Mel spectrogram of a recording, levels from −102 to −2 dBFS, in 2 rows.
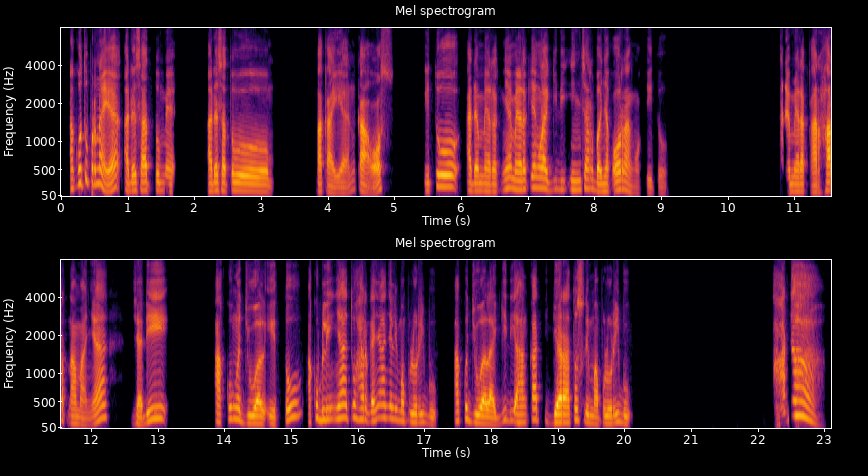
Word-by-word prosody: Aku 255 +10 +1
tuh 320 - -5
pernah 260 -3 +1
ya - - +3
ada 135 +1 +1
1 145 0 0
me 130 -2 -5 0.5
ada 130 +1 +2
1 140 0 -1 1.2
pakaian 95 -2 -2
kaos, - - 0 0.4
itu 205 +9 +3 0.2
ada 140 -2 0
mereknya 130 +8 -3
merek 155 0 +2
yang 180 - -2
lagi 160 -4 +1
diincar 155 +2 -5
banyak 125 -3 +1
orang 145 -9 +2
waktu 105 +2 -14
itu. 100 -4 -18 1.7
Ada 125 - -4
merek 125 0 -1
Carhartt 115 +6 +3
namanya, 120 - -1 0.4
jadi 200 +4 0 0.7
aku 200 0 -1
ngejual 130 -5 +3
itu 190 - -2
aku 225 - -4
belinya 195 +2 0
itu 225 - -4
harganya 195 0 -1
hanya 210 - -3
Rp50.000. 145 - -3 0.3
Aku 160 +4 -1
jual 135 -8 +4
lagi 120 - 0
diangka 170 +4 0
Rp350.000. 140 -4 +3 2.1
Ada. 215 - 0
145 Hz, 110 wpm, -25 LUFS, 125-185 Hz, 2.1 s, jual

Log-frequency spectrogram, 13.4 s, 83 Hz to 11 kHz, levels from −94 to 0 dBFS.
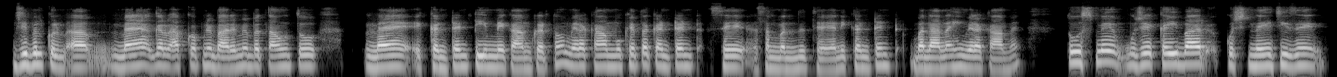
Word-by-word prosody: जी 180 +3 +3
बिल्कुल। 180 -4 0
अ, 155 0 +4
मैं 160 +1 +1
अगर 170 +1 -1
आपको 160 +2 -2
अपने 175 0 -3
बारे 145 +1 +3
में 175 +1 -3
बताऊँ 165 0 -1
तो 170 -1 -1 0.5
मैं 155 +1 +7 0.2
एक 155 0 -9
कंटेंट 160 +2 0
टीम 160 -1 +2
में 155 0 +2
काम 140 -1 0
करता 145 +7 -3
हूँ। 200 - -3
मेरा 170 0 +1
काम 165 0 +1
मुख्यतः 170 +2 -1
कंटेंट 170 0 -1
से 160 -1 -2
संबंधित 145 0 -4
है। 130 0 -2
यानी 135 +3 -3
कंटेंट 155 +4 -4 0.2
बनाना 150 +1 +3
ही 165 +1 -4
मेरा 150 -1 +2
काम 130 -1 -3
है। 180 - -14 0.5
तो 210 - +4
उसमें 215 +1 +1 0.2
मुझे 180 +2 0
कई 185 0 +5
बार 190 0 +6 0.2
कुछ 175 0 -5
नई 170 +1 +2
चीज़ें 175 -1 -2
165 Hz, 185 wpm, -24 LUFS, 150-175 Hz, 0.5 s, मैं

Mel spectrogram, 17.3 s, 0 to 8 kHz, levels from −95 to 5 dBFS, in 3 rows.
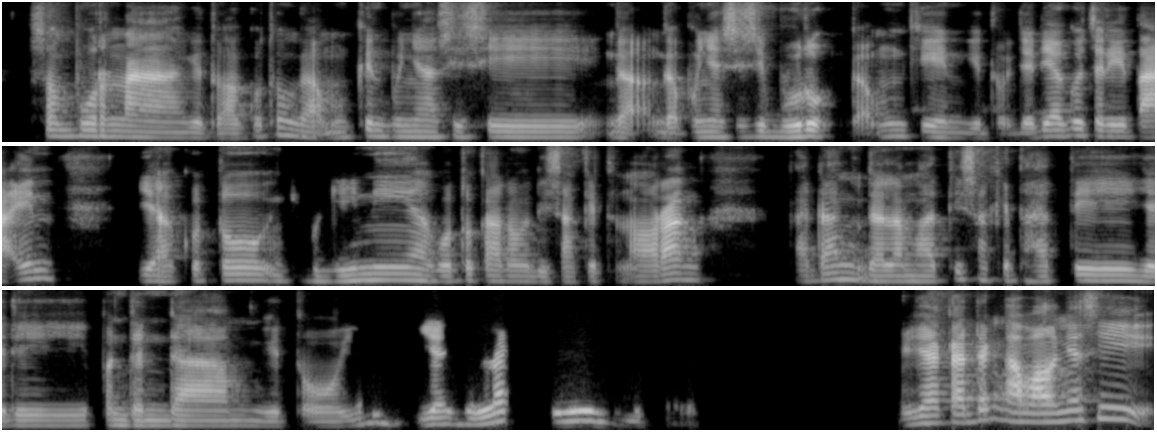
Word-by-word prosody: sempurna," 125 -5 +3
gitu. - - -9
"Aku 100 - -10
tuh 155 -3 -9
nggak 115 -3 -3
mungkin 115 +5 -5
punya 120 -1 -3
sisi, 120 +1 -1 0.6
nggak - - +1
nggak - - 0
punya 115 0 -1
sisi 125 +1 +3
buruk, 125 +3 +1
nggak - - -6
mungkin," 130 -3 -2
gitu. 100 - -12
Jadi - - -1
aku 150 +2 -2
ceritain, 125 +3 +4 0.5
"Ya - - +2
aku - - -12
tuh 135 -2 -3 0.2
begini, 130 +4 -5
aku 115 -1 -5
tuh - - -7
kalau 115 -1 -1
disakitin 105 - -5
orang, - - +5 0.5
kadang 150 0 -4
dalam 115 -2 +2
hati, 115 0 -5
sakit - - -3
hati, 125 +1 -4
jadi 110 0 -5
pendendam," 110 -1 -1
gitu. 100 0 -9 0.4
Ya 135 - +7
jelek 200 +9 +1 0.2
sih, 195 +2 0 0.2
gitu. - - -24 1.1
Iya 160 +1 +5
kadang 170 - +7
awalnya 190 +3 +7
sih, 250 -2 +1
120 Hz, 155 wpm, -25 LUFS, 110-135 Hz, 1.1 s, Ya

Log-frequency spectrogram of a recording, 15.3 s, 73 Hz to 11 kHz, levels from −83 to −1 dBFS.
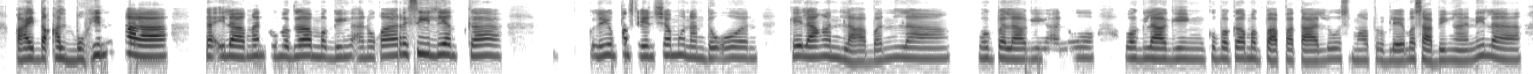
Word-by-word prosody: kahit 210 -1 +5
na - - +8
kalbuhin 225 +5 -1 0.2
ka, 250 -3 +9 0.4
kailangan 250 0 +2
kumbaga 245 +1 +3
maging 235 0 -6
ano 225 0 -9
ka, 255 +3 +1
resilient 280 -2 +3
ka. 255 0 -1 0.9
Yung 250 +2 -3
pasensya 255 -1 0
mo 270 +1 -7
nandoon, 220 -1 -7 0.3
kailangan 245 -1 +1
laban 190 +4 -5
lang. 215 -1 -4 0.4
Huwag 220 -1 -10
palaging 210 -1 -2
ano, 215 +3 -13 0.2
huwag 220 -1 -6
laging, 210 -1 0
kumbaga 215 0 -4
magpapatalo 190 0 -2
sa 220 - -6
mga 190 - -8
problema. 190 +1 -5
Sabi 190 0 0
nga 185 0 -6
nila, 220 -4 -3
220 Hz, 120 wpm, -23 LUFS, 205-245 Hz, 0.9 s, ka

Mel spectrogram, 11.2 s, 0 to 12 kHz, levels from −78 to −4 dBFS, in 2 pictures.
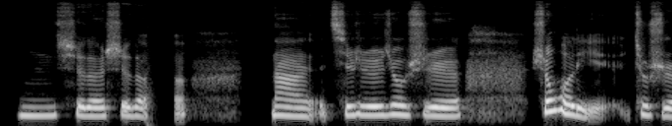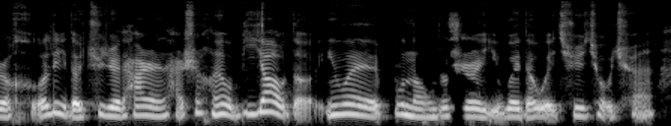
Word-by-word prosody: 嗯， 195 0 -3
是 200 -1 -1
的 185 0 +3
是 190 0 0
的。 190 +1 -2
呃， - - -5 0.7
那 195 -4 0 0.2
其 205 - 0
实 205 -1 +3
就 215 0 +2
是 190 -2 +1 0.5
生 285 +2 +4
活 255 -8 +6
里 360 - -1
就 215 - -1
是 180 -4 +1
合 185 - -2
理 235 -1 +1
地 160 - +5
拒 185 +7 -6
绝 190 -2 +4
他 205 +2 -2
人 190 -1 0
还 - - -6
是 260 - -4
很 240 -3 -1
有 225 -3 +3
必 225 +4 -3
要 275 -6 +3
的， 215 - -3
因 215 +1 +1
为 215 -5 +2
不 225 -1 -4
能 170 -4 0
就 185 +2 -3
是 175 -3 -1
一 - - -1
味 175 -1 +2
地 165 0 0
委 - - +2
曲 185 -1 -4
求 180 - -5
全， - - -8
200 Hz, 230 characters per minute, -23 LUFS, 185-220 Hz, 0.7 s, 活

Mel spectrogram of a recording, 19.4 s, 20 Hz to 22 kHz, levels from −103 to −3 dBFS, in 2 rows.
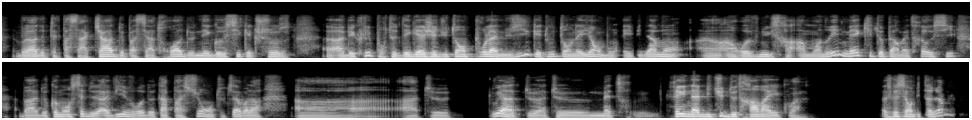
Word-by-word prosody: voilà 120 +2 +2
de 110 - -2
peut-être 110 -4 -11
passer 110 -3 -6
à 95 - -3
4, 140 +3 +4
de 115 - -3
passer 95 -1 -5
à 95 - -4
3, 135 0 +2
de 110 -4 -3
négocier 120 +3 0
quelque 125 - -2
chose, 130 -4 -1 0.4
heu, - - -4
avec 120 +4 0
lui 210 - +3
pour 125 -5 -8
te 125 - 0
dégager 130 +2 +6
du 135 0 -1
temps 140 -1 +4
pour 150 +2 +1
la 140 -2 +8
musique 125 - -1
et - - +4
tout 150 +1 -4
en 125 -1 0
ayant, 130 +3 +2
bon, 115 0 -5
évidemment 125 +2 -1 0.2
un 120 - -8
un 115 +1 -4
revenu 120 +3 0
qui - - -6
sera 115 +1 -7
amoindri 120 - -1
mais 195 -1 +2
qui 195 -3 -8
te 150 - +1
permettrait 120 +4 -3
aussi, 160 +5 -4 0.3
bah, 105 0 -4
de 110 - -6
commencer 135 +5 0
de 125 -3 -1
à 115 - +1
vivre 130 -2 -1
de 110 - -4
ta 110 - -4
passion 105 +11 -5
en 120 - -5
tout 110 - -20
cas, 145 -2 -1
voilà, 115 -3 -2 0.3
à 100 -1 -11
à - - -11
te 105 -2 -11 0.4
oui 180 +1 +5
à 120 - +6
te 125 - -12
à 110 - -5
te 115 - -8
mettre 110 +1 -4
une - - -19
créer 165 0 +8
une 150 -2 +7
habitude 140 +3 +5
de 135 - +4
travail 130 -5 +2
quoi. 95 -2 -11 0.8
Est-ce 120 - -5
que - - +4
c'est 140 - 0
envisageable? 135 - -2
125 Hz, 235 wpm, -22 LUFS, 110-140 Hz, 0.8 s, la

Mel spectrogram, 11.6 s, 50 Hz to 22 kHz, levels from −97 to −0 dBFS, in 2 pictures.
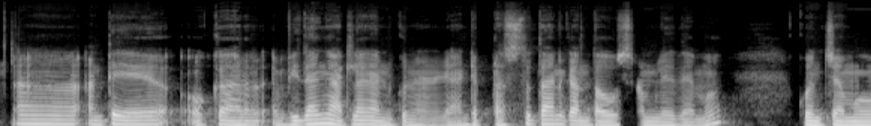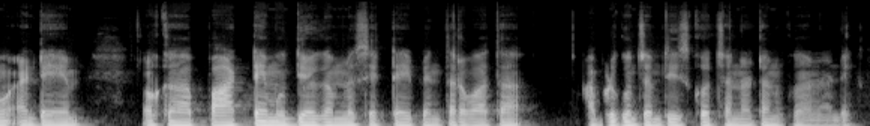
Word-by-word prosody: ఆహ్, 135 -1 +2
అంటే, 120 +3 +2 0.5
ఒక 110 0 -10 0.2
ర్ 115 - 0 0.2
విధంగా 135 +5 +4
అట్లనే 125 +2 +2
అనుకున్నానండి. 95 -3 -3
అంటే, 100 +3 -1
ప్రస్తుతానికంత 120 +2 +1
అవసరం 110 +1 -2
లేదేమో! 95 +4 -1 0.6
కొంచెము 110 -1 +4 0.2
అంటే, 105 -1 0 0.7
ఒక 100 - -7 0.3
పార్ట్ 100 0 +3
టైమ్ 110 -2 +5
ఉద్యోగంలో 100 0 +2
సెట్టయిపోయిన 95 -1 -3
తర్వాత, 90 0 -2 0.6
అప్పుడు 100 +3 -1
కొంచెం 100 -1 +1
తీసుకోవచ్చు 95 +1 -2
అన్నట్టు 95 +1 -3
అనుకున్నానండి. 85 -2 -7
100 Hz, 125 wpm, -22 LUFS, 95-115 Hz, 0.7 s, టైమ్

